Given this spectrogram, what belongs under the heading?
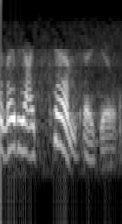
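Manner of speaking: normal talking voice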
